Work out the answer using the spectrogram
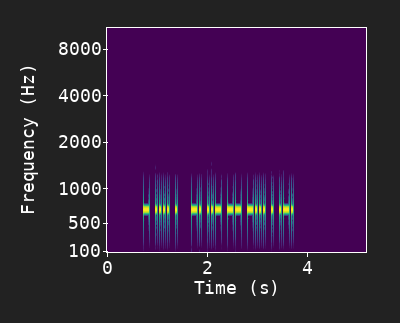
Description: Morse code, heard as a keyed tone, about 37 wpm, 700 Hz. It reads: THE NUMBER
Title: Speed-Racing - Sets of 2 Words 30wpm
